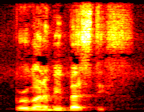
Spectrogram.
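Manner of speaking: normal talking voice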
